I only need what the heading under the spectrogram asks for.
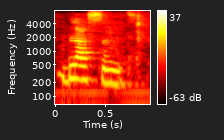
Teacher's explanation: so that o is going to make an a sound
